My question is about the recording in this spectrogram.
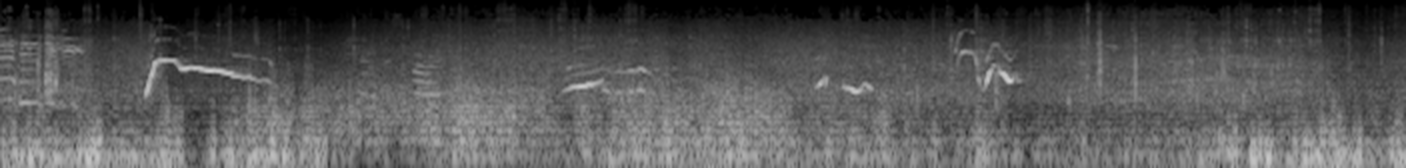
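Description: Wind buffeting the microphone in a steady low rumble, with a few brief high-pitched calls or cries scattered through it. The clearest is a falling one about two seconds in, and another comes about ten seconds in.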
